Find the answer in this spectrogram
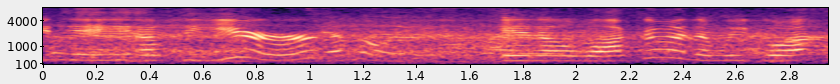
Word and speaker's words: Ilwaco: Fiber Arts from, how do you say it, Ilwaco? Ilwaco.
